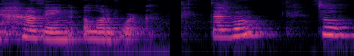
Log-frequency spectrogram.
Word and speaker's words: estás bom: That's why you hear that sh at the end of the verb. Estás bom.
